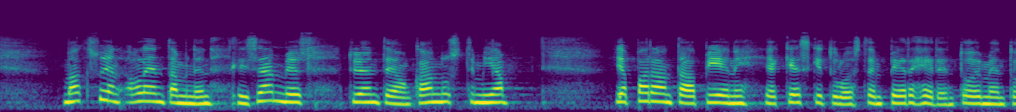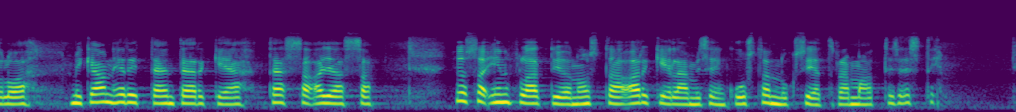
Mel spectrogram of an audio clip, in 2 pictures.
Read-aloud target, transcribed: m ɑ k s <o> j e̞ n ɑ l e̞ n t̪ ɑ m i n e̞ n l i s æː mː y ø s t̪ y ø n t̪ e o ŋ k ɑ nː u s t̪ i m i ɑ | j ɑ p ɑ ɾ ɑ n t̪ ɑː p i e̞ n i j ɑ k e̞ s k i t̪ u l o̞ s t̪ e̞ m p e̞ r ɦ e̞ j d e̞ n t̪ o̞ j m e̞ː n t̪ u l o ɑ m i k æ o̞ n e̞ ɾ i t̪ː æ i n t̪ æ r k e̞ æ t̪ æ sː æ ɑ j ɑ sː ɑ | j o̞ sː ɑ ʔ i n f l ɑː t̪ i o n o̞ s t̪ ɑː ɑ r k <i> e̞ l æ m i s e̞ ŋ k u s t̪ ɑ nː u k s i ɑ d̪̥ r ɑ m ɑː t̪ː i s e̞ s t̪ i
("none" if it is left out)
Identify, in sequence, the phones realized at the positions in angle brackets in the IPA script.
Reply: u, i

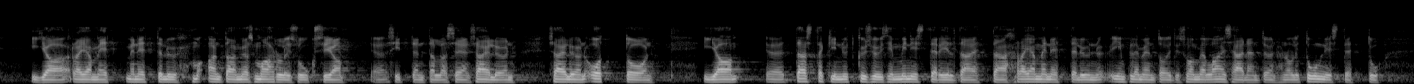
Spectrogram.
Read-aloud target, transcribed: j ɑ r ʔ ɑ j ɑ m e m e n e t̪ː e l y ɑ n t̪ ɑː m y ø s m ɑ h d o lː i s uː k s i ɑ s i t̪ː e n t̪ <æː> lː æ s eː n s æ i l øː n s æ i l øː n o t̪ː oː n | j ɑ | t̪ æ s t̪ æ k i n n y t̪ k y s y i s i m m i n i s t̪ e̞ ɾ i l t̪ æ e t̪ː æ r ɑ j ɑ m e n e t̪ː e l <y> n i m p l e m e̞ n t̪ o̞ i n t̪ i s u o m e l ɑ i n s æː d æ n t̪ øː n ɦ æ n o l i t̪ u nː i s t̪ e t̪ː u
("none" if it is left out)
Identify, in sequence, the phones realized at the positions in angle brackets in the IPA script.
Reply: æ, y

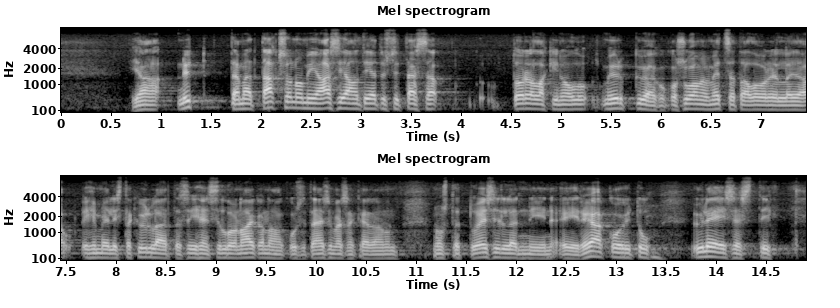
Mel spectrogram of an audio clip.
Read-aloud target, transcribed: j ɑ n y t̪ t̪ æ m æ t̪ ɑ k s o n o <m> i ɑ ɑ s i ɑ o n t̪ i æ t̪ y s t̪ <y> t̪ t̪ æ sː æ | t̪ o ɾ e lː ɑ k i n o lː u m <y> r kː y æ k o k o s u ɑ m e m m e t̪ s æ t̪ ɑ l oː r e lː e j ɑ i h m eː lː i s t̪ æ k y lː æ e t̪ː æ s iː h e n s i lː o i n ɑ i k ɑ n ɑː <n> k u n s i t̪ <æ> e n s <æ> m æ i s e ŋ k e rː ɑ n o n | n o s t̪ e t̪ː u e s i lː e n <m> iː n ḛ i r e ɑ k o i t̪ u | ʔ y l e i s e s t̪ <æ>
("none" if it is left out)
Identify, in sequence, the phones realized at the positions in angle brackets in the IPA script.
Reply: m, i, y, ŋ, æ, i, n, i

